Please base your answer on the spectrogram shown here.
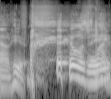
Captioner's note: Eric laughs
